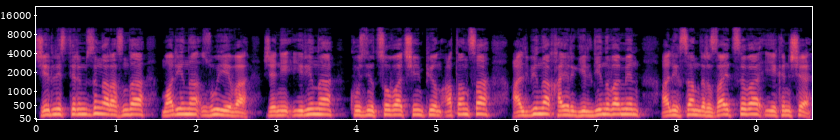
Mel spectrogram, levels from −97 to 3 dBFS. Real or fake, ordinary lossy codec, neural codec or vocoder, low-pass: fake; none; vocoder, 24 kHz, 100 mel bands, Vocos; 9.9 kHz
